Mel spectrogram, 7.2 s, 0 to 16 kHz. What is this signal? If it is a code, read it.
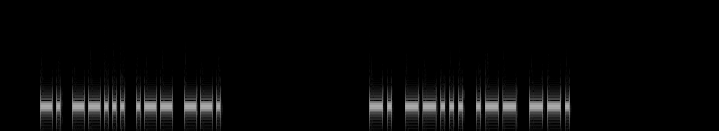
Morse code, heard as a keyed tone, about 28 wpm, 700 Hz. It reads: N7WG N7WG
